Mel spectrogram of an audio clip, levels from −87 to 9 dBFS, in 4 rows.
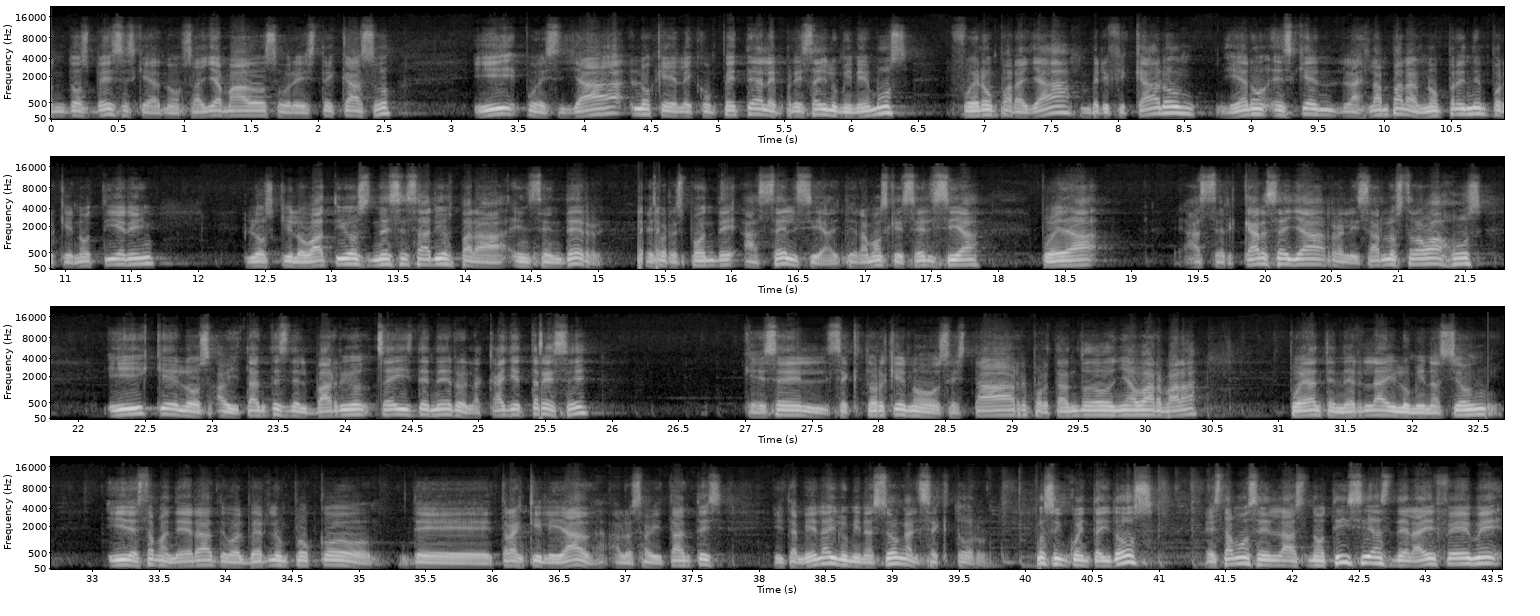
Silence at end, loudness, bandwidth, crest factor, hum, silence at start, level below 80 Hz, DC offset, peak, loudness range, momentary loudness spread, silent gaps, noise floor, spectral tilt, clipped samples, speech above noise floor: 0 s; -19 LUFS; 17 kHz; 18 dB; none; 0 s; -64 dBFS; under 0.1%; -2 dBFS; 3 LU; 8 LU; none; -55 dBFS; -4 dB/octave; under 0.1%; 36 dB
